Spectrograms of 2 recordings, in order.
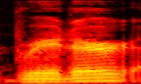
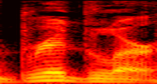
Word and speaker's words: Britter: And then, of course, at #MusicMM, we had a couple of our favorite followers here, Rowan Britter. I always pronounce her Bridler.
